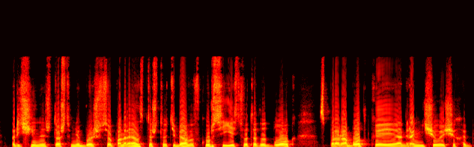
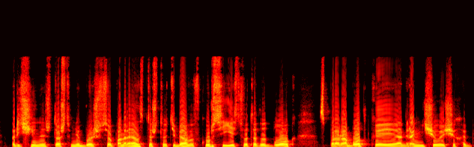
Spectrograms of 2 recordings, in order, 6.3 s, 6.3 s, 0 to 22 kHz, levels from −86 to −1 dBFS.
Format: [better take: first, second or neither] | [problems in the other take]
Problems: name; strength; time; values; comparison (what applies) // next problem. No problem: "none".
neither | distortion; heavy; 6 dB below the speech; the same in both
